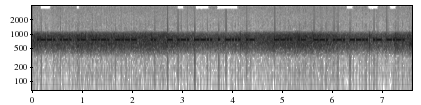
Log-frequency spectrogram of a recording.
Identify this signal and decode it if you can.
Morse code, heard as a keyed tone, about 37 wpm, 760 Hz, with noise. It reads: PRACY I TRZEBA ZAGRZAC
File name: dlazaawansowanych / nagraniazpasma / websdr recording 3565.0kHz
